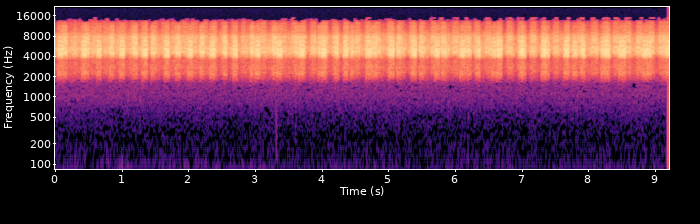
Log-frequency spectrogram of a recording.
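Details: Midsummer cicadas in Greek pine woodland produce a shrill, saturated buzzing wall of sound, beating in rapid regular pulses about three per second; the drone never stops and no other sounds intrude.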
